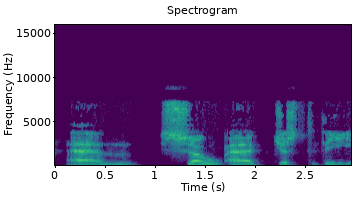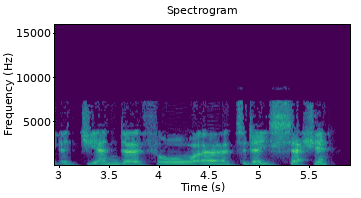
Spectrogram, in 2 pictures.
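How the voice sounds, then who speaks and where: Against a quiet background, a man with a fairly high pitch speaks at a very slow pace with lively intonation. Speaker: bid manager. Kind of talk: webinar introduction. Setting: video call. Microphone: webcam.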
